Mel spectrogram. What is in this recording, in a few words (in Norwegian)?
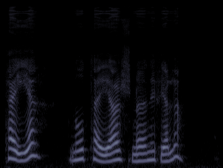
teie, Numedalsmål; Verb; Vêr og føre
